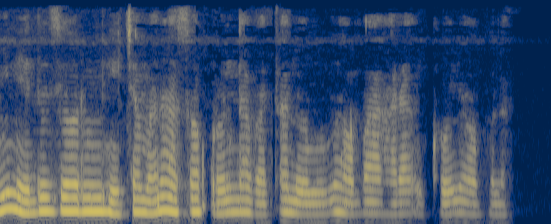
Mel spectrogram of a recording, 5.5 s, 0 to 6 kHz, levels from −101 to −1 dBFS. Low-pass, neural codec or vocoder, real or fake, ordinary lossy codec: 5.4 kHz; none; real; AAC, 24 kbps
